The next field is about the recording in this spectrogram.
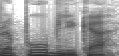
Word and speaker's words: República: República. Yeah. – Yes. – Emphasis on the right syllable, as they say.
